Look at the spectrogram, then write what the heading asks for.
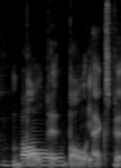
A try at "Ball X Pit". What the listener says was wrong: The X is silent, like Hunter x Hunter.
